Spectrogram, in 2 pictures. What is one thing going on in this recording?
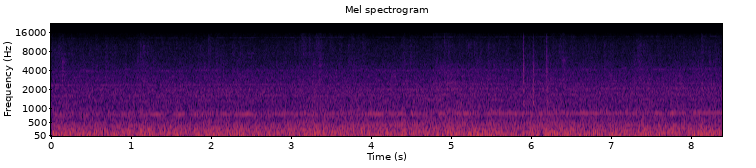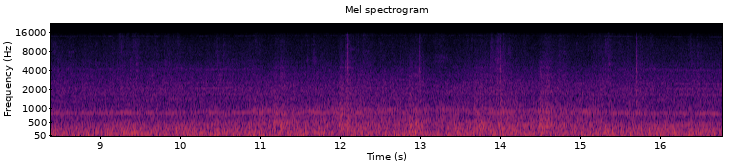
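Train wheels rumble and clack over the rails.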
